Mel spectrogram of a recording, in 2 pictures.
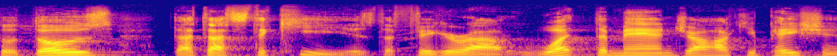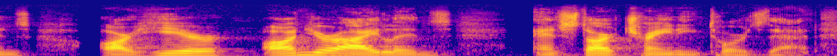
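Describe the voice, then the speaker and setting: A man's normal speaking voice at a medium pitch, with lively intonation and a moderate pace. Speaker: government official presenting at a regional forum. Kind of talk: conference presentation.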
